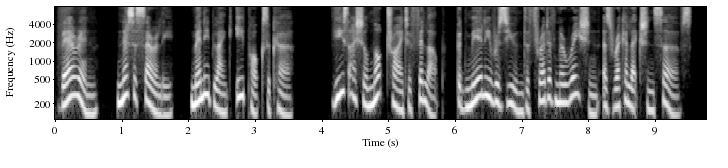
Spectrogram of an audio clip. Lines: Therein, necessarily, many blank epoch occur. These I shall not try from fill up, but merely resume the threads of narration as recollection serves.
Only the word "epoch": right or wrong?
wrong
